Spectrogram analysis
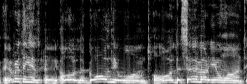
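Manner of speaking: usual speaking voice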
